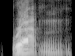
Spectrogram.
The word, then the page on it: ratan: American English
